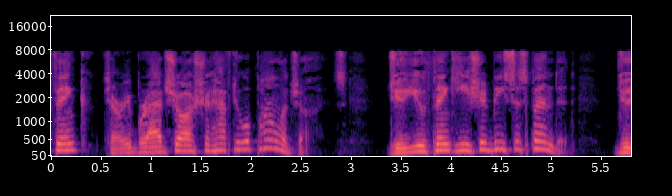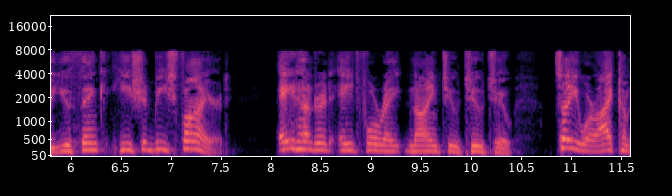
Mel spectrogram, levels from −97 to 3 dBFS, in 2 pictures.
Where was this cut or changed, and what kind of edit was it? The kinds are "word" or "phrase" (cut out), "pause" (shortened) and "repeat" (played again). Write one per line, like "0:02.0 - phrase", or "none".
none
